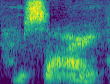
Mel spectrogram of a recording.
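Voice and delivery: a soft, humble apology; just let it out gently and small; soft sincere apology. Shown as a demonstration. To someone yelling at you, a soft sincere apology. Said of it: "and then you just go".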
